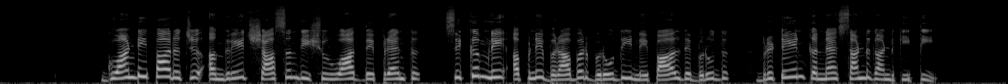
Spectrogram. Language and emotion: Dogri, neutral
